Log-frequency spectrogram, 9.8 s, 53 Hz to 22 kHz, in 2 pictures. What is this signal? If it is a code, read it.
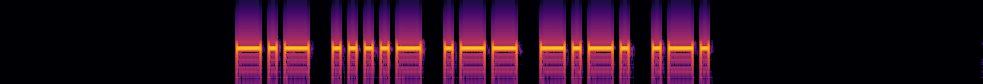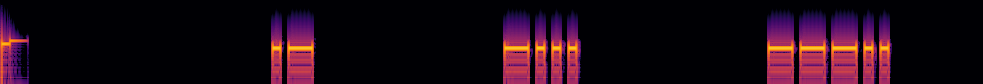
Morse code, heard as a keyed tone, about 30 wpm, spaced as for 16 wpm, 700 Hz. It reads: K4WCR AB8
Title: USA Call Signs - 8x Character Spacing - 30wpm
